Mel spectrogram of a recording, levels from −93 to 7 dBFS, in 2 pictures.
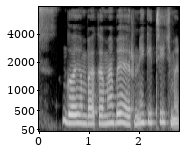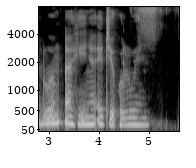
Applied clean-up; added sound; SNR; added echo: none; none; none; none.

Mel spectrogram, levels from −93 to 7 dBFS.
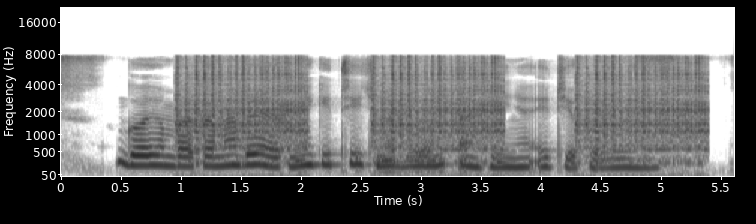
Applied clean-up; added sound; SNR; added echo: none; Coin (dropping); 1 dB; none.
